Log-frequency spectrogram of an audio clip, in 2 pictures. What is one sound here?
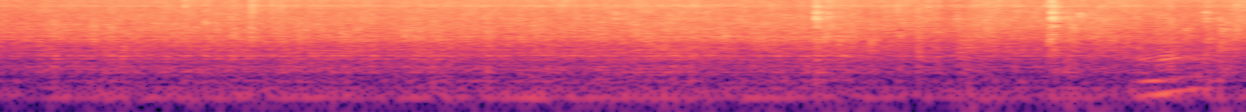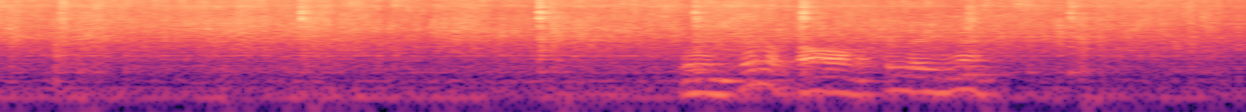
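Chopsticks clack against a metal pan while stirring.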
